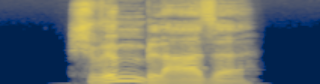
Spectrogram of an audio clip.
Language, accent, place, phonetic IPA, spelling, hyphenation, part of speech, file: German, Germany, Berlin, [ˈʃvɪmˌblaːzə], Schwimmblase, Schwimm‧bla‧se, noun, De-Schwimmblase.ogg
- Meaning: swim bladder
